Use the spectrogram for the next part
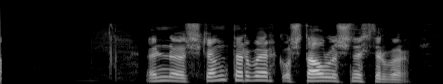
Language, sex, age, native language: Icelandic, male, 50-59, Icelandic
